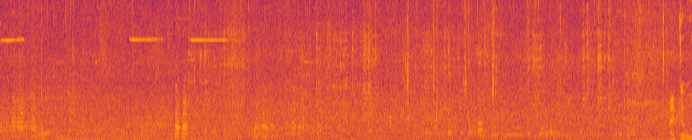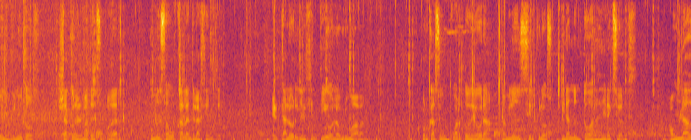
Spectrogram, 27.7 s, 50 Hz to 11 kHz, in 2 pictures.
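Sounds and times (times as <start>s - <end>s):
car horns tooting in a crowded parking lot: 0.0s - 1.2s, 2.6s - 7.0s, 9.5s - 9.8s
constant roar of traffic and engines in a crowded lot: 0.0s - 27.6s
murmur of voices: 5.1s - 27.6s
speech: 13.6s - 18.4s, 19.3s - 21.3s, 22.3s - 26.6s, 27.2s - 27.6s.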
